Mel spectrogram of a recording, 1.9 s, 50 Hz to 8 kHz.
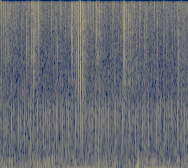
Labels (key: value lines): label: biophony, rattle
recorder: SoundTrap 500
